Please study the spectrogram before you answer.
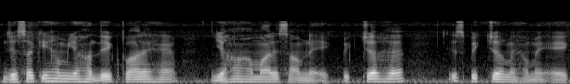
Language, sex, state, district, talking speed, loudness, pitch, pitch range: Hindi, male, Odisha, Malkangiri, 200 wpm, -19 LUFS, 115 Hz, 105-130 Hz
